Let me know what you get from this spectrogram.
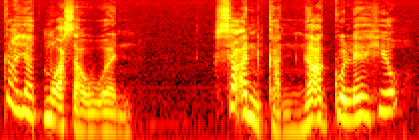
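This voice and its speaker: Slow, expressive mother. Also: mid-range voice, no echo. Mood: gently scolding. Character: middle-aged mother, patient and gently admonishing. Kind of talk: audio drama acting.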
